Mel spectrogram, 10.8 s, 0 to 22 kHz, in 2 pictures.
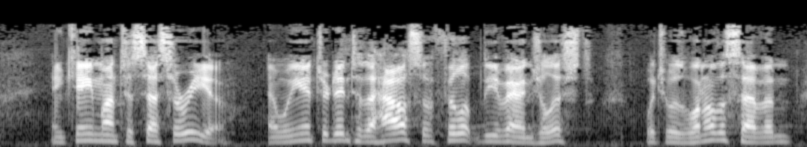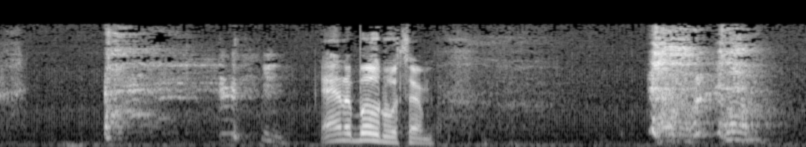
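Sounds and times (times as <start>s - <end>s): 
speech: 0.4s - 6.2s, 7.5s - 8.5s
harsh bad cough: 6.1s - 7.4s, 9.7s - 10.6s.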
